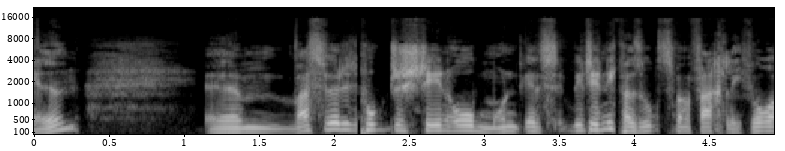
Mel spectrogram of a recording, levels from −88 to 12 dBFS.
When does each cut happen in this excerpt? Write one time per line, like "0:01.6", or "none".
0:02.1
0:03.9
